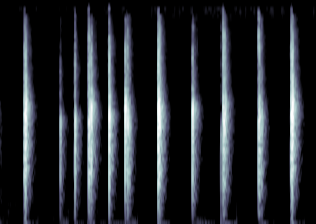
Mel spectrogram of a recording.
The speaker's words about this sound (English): What you're hearing now is the claps. I picked up clapping after cello, you know. I phased it so that it's actually kind of moving around your ears.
